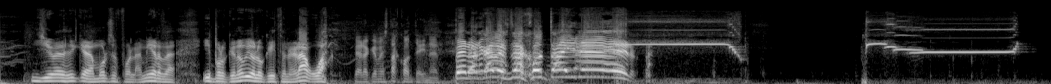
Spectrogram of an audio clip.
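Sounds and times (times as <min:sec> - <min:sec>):
speech: 0:00.3 - 0:06.7
knife grinder's whistle tune: 0:05.9 - 0:07.5, 0:08.6 - 0:10.4.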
